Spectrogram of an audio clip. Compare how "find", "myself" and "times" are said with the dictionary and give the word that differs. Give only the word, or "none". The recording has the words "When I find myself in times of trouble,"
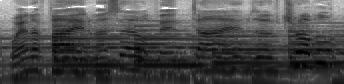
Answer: none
